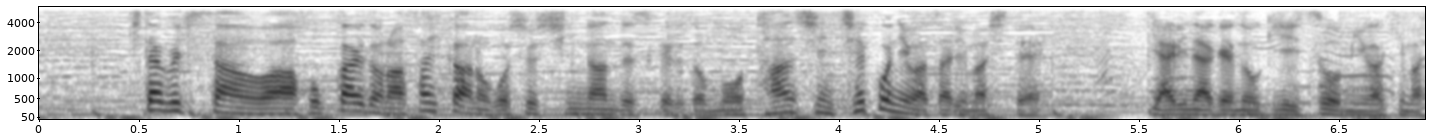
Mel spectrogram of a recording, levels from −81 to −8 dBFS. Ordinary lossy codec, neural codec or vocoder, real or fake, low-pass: none; none; real; 5.4 kHz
